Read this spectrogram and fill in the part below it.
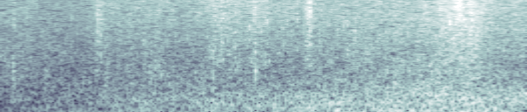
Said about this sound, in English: Chuck and Wilson set out from the island, the surf crashing over them, waiting for the right moment to raise the sail.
